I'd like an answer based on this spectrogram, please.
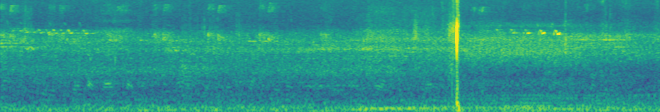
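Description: Quiet outdoor ambience: a steady low rumble with faint, scattered bird chirps, and a single sharp click about four and a half seconds in.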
